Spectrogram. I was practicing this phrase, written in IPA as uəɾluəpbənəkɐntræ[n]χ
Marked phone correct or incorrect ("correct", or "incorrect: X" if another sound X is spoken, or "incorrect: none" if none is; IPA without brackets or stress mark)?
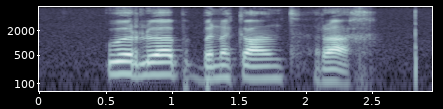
incorrect: none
